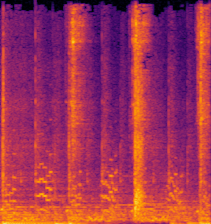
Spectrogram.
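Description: Live funk band playing: electric bass under a pitched midrange line, with sharp drum hits about every three-quarters of a second.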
